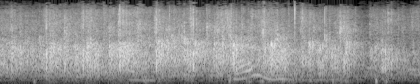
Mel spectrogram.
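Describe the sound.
A steady round of applause from an audience welcoming a guest, dense rapid clapping filling the whole clip at a fairly even level, with a few faint voices and cheers mixed in.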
